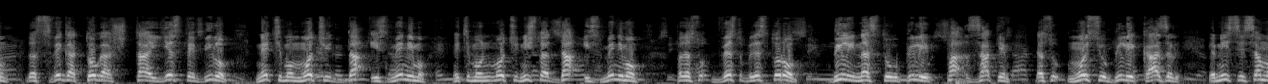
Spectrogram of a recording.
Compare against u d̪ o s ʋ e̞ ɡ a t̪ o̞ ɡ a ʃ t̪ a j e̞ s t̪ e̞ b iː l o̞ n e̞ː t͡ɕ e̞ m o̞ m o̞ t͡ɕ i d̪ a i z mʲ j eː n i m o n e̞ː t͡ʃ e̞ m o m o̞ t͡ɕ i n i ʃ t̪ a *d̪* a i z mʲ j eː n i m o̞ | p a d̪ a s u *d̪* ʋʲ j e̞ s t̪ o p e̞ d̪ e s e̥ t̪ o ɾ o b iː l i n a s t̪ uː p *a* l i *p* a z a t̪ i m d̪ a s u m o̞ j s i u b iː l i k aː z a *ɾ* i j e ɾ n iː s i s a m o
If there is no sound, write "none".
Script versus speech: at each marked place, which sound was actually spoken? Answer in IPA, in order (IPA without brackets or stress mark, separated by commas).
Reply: d̪, d̪, i, p, l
